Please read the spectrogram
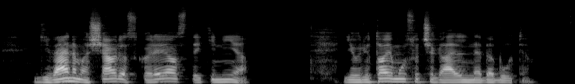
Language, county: Lithuanian, Alytus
